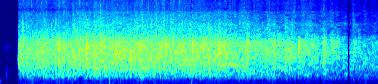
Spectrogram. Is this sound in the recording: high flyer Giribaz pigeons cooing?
no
